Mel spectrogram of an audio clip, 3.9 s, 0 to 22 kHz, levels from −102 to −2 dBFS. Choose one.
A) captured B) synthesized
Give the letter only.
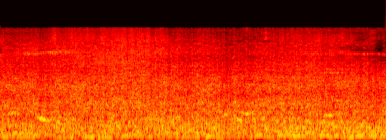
B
